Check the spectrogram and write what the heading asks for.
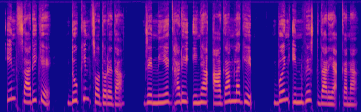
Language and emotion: Santali, sad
